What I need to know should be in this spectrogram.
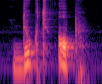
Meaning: inflection of opdoeken: 1. second/third-person singular present indicative 2. plural imperative
- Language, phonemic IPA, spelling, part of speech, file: Dutch, /ˈdukt ˈɔp/, doekt op, verb, Nl-doekt op.ogg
